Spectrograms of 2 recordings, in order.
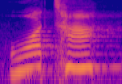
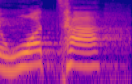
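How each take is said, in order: First: It is said with a pinched, nasal voice. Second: It is said in a plain, unpinched voice. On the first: It sounds American. "if you hold your nose, water, gal, mm, sounds very American" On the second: It sounds like the speaker's home accent. "when we're growing up, we say water, gal, but when that doesn't sound American"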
